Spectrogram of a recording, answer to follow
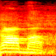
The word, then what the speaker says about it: Kamala: had kamala you know if you pronounce her name wrong she goes crazy come on like a comma it's like a comma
